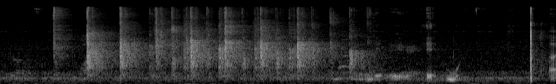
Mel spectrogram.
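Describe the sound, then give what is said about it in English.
Soft, polite golf clapping from a few people, a quick scattered patter that lasts a few seconds and then thins out, with faint murmuring voices underneath and one sharp tap at the end. “It, it, it's, it's a golf clap because our, we're holding on to our security blankets.”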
